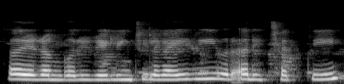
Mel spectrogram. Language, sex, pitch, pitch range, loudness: Punjabi, female, 225 Hz, 215-240 Hz, -14 LUFS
